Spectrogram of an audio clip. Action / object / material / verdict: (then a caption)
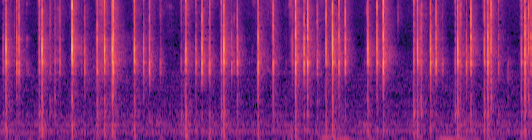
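tap / plastic lotion squeeze tube / plastic / none. Long nails tap rapidly and irregularly on a white plastic body butter squeeze tube with a pink cap, filled with lotion. Each tap is a short, bright, dry click that dies away almost instantly, over a faint steady low hum. The result is a quiet stream of crisp plastic ticks.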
